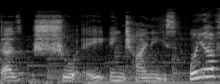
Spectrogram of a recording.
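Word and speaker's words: 水: Three, water, character.Water is pronounced as shui in Chinese.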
